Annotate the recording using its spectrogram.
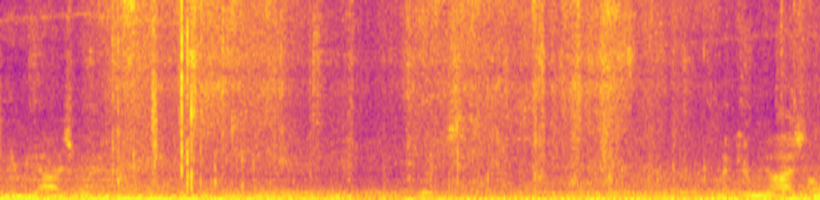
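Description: A heavy lorry's diesel engine runs on the road, heard inside the cab as a deep steady rumble that dips briefly a little past halfway.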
